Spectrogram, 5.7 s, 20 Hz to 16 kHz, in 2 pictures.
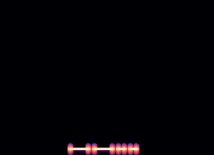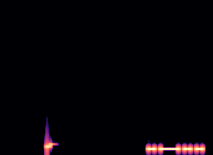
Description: Morse code, heard as a keyed tone, about 15 wpm, 700 Hz. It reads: Z L
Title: Single Letters - Phonetic Pronunciation 15wpm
